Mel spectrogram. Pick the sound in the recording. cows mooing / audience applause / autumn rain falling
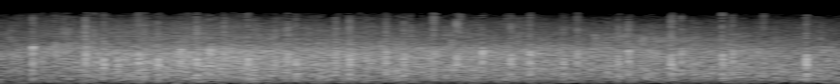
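audience applause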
